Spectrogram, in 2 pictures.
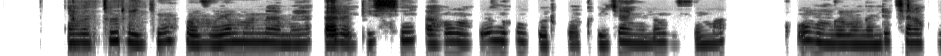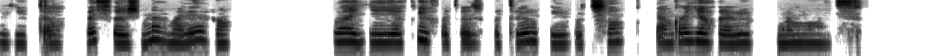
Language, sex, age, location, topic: Kinyarwanda, female, 18-24, Kigali, health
